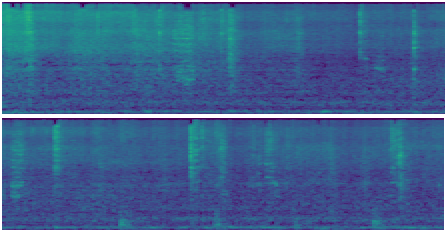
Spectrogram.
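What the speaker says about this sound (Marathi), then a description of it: "हे छान एकत्र करून घेऊ" A spoon stirs and scrapes through a dill and moong lentil mixture frying in a pan, sizzling steadily under repeated, irregular clinks and scrapes against the metal, with no talk.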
